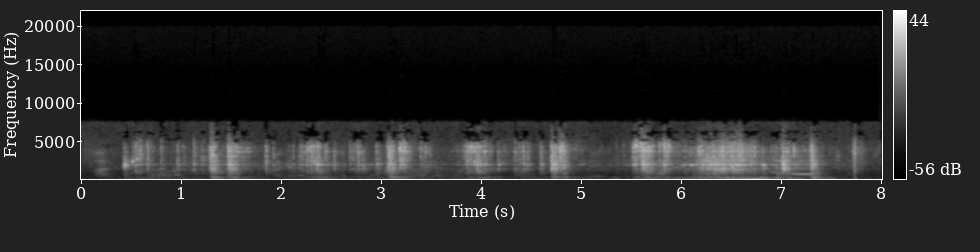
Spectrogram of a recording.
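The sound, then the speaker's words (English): A cigarette vending machine is operated, giving a run of mechanical clicks, ratcheting clunks and knocks in an irregular rhythm, with people talking over the machine. “Do I have some change for the cigarette machine?”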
